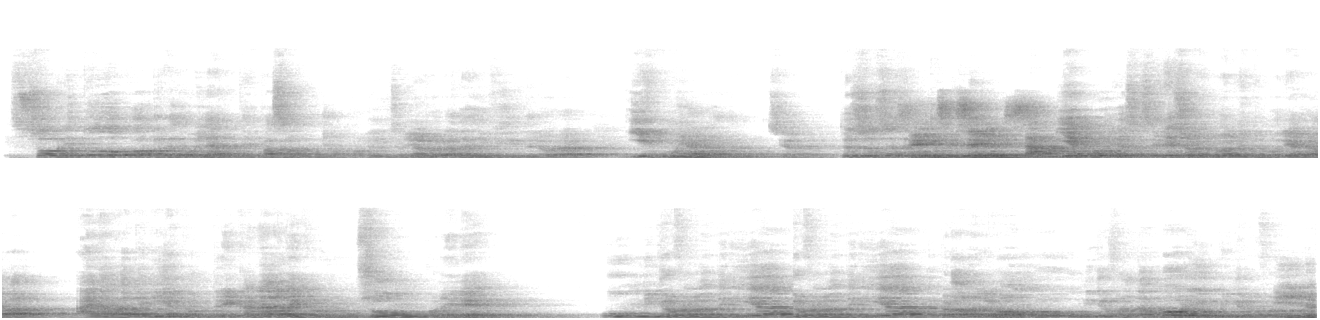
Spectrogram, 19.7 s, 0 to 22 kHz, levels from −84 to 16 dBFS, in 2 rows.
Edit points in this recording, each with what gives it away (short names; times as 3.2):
15.8 repeat of the last 0.97 s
